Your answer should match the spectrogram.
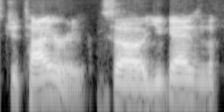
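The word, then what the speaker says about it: Ja'Tyre: exactly and he and i've heard people pronounce his name all sorts of different ways jatari and like and he said it's retiree so you guys are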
